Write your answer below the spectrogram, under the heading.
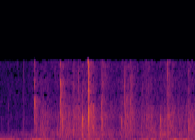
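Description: Steady, dense clapping from an audience fills the room, a broad crackling wash with a few sharper claps popping out, moderately loud and continuous with no voices.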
